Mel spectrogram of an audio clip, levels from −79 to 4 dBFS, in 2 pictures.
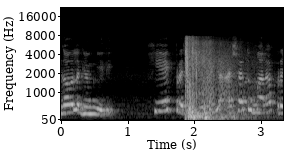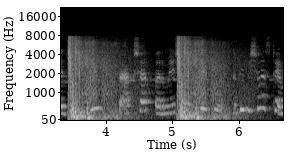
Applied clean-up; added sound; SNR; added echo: none; Explosion; -2 dB; reverberation time 0.3 s.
